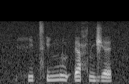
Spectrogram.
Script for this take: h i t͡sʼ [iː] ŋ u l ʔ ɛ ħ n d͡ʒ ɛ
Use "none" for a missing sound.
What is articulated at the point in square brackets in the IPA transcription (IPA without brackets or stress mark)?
i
